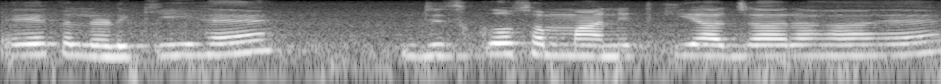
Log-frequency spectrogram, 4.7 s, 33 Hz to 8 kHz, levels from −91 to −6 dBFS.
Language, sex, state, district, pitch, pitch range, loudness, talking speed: Hindi, female, Haryana, Rohtak, 215 Hz, 210-230 Hz, -16 LUFS, 115 wpm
